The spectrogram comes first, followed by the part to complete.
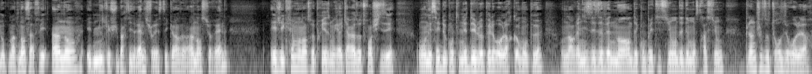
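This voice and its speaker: Against a silent background in a very clean recording, a man with a fairly high pitch speaks at a very fast pace with fairly even intonation. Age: 20s. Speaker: roller skating coach. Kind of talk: interview. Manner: hesitant with fillers.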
